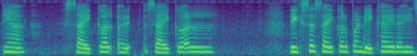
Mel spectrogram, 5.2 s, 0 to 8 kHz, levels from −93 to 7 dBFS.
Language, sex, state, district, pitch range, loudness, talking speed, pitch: Gujarati, female, Gujarat, Valsad, 230-255 Hz, -17 LUFS, 105 wpm, 245 Hz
